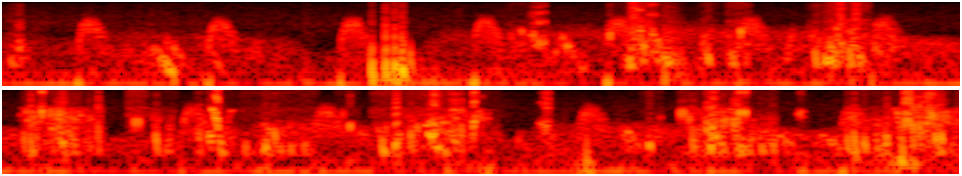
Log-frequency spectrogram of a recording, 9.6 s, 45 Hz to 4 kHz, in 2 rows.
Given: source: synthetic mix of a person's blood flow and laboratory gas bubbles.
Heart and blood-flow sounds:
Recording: Doppler ultrasound of blood flow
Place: subclavian vein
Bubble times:
0.03-0.11 s: bubbles
2.51-2.73 s: bubbles
3.01-3.42 s: bubbles
3.48-3.58 s: bubbles
3.61-3.75 s: bubbles
4.02-4.35 s: bubbles
4.87-5.31 s: bubbles
5.42-5.67 s: bubbles
5.75-6.38 s: bubbles
6.46-6.57 s: bubbles
6.63-7.29 s: bubbles
7.47-7.56 s: bubbles
7.98-8.10 s: bubbles
8.16-8.68 s: bubbles
8.77-8.81 s: bubbles
9.01-9.58 s: bubbles
From the record:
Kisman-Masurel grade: 333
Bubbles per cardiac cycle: rolling drumbeat, 9 or more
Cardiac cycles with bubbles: 50 to 99%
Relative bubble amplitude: loud (0.450 to 0.775)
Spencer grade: 3 (all of the cardiac periods contain showers or single bubble signals, but not dominating or overriding the cardiac motion signals)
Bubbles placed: anywhere in the cardiac cycle

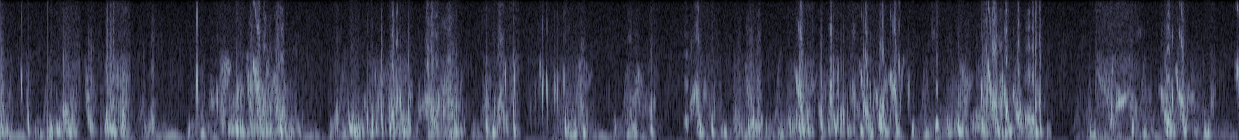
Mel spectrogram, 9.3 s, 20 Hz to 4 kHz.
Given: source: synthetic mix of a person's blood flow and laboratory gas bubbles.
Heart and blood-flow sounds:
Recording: Doppler ultrasound of blood flow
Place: precordium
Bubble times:
0.00-0.25 s: bubbles
0.35-0.99 s: bubbles
1.10-1.18 s: bubbles
1.43-1.52 s: bubbles
1.55-2.30 s: bubbles
2.49-3.50 s: bubbles
3.60-4.46 s: bubbles
4.69-4.94 s: bubbles
5.12-5.39 s: bubbles
5.48-5.73 s: bubbles
5.88-6.85 s: bubbles
6.98-7.84 s: bubbles
8.21-9.02 s: bubbles
9.07-9.13 s: bubbles
9.25-9.30 s: bubbles
From the record:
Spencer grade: 4 (maximum detectable bubble signal sounding continuously throughout systole and diastole of every cardiac period, and overriding the amplitude of the normal cardiac signals)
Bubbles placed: anywhere in the cardiac cycle

